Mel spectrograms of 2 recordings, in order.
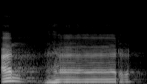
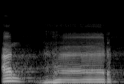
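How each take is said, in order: The two takes are said the same way.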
